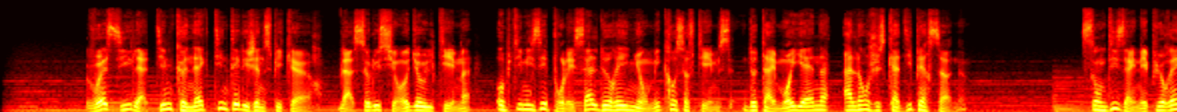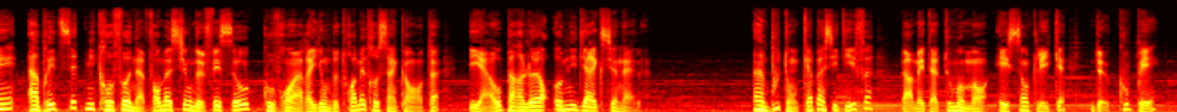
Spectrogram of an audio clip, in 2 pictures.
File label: tutorial; French; sennheiser teamconnect intelligent speaker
